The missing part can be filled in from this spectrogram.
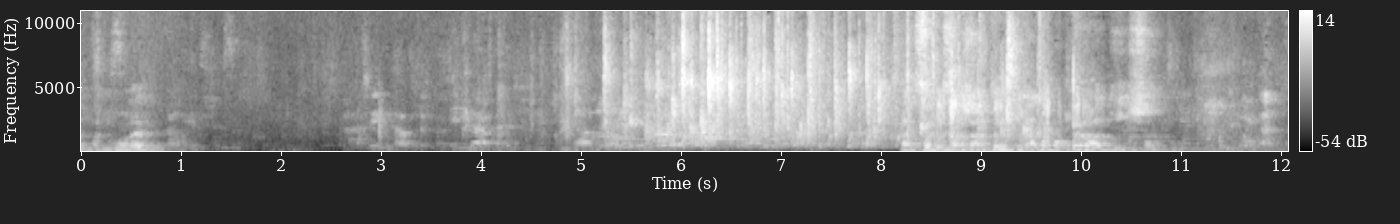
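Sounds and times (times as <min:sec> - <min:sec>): audience clapping: 0:04.8 - 0:10.7.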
